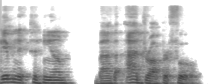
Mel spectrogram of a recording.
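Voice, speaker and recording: A man speaks with a dark, mellow tone and a somewhat breathy sound. His pace is fairly slow. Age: 70s. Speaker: customer testimonial. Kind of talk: testimony.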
